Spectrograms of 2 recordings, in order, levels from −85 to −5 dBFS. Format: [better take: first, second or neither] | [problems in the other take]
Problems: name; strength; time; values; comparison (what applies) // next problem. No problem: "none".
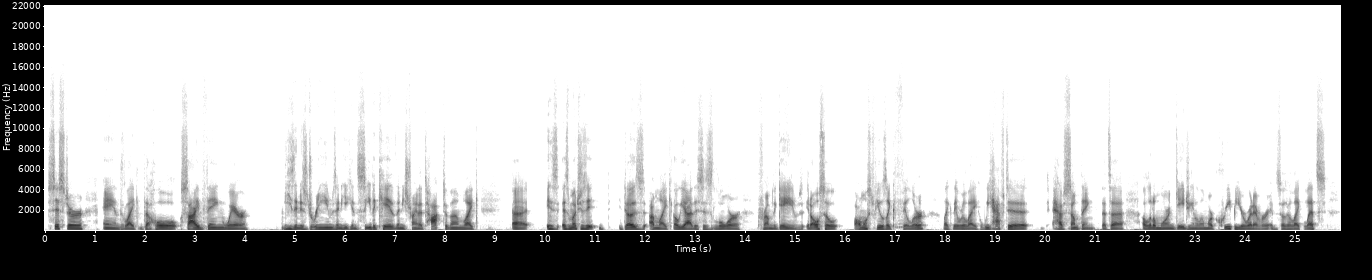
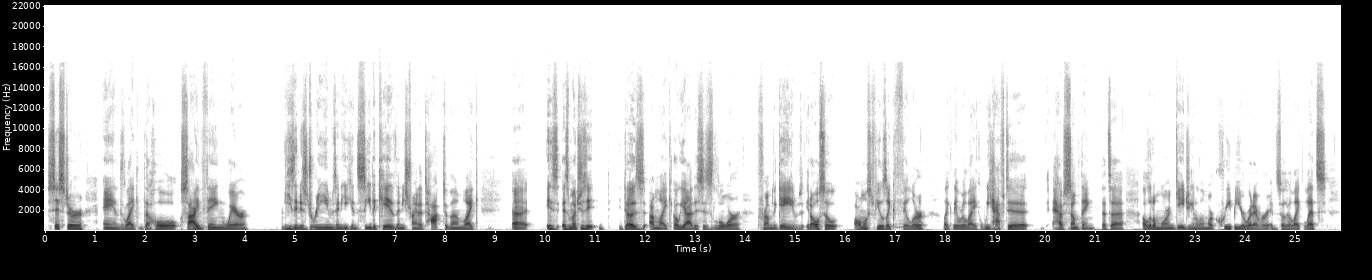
second | muffled; slightly; fading above 3.5 kHz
